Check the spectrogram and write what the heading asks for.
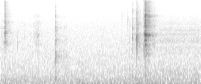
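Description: Small plastic and metal clicks from handling a battery-powered EL wire controller while its batteries are pulled out of the compartment. There is a sharp click at the start, a faint one about half a second in, and a louder short clatter about one and a half seconds in.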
